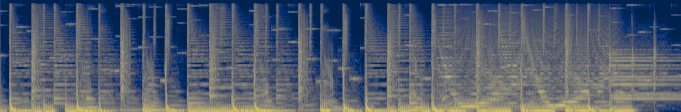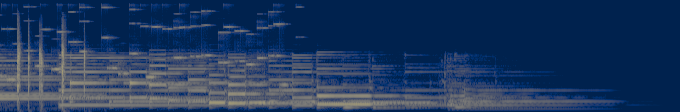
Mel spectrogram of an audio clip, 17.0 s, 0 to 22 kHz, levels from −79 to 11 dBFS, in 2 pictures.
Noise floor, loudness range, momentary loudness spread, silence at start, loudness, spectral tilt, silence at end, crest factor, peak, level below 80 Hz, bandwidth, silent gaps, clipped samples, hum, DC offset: -79 dBFS; 19 LU; 17 LU; 0 s; -13 LUFS; -5 dB/octave; 2.7 s; 12 dB; 0 dBFS; -14 dBFS; 19.5 kHz; none; under 0.1%; none; under 0.1%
